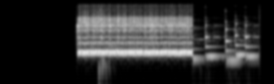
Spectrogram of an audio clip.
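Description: Short electronic jingle: one steady tone held for about two seconds, then a quick run of lower notes that stops just before the end.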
